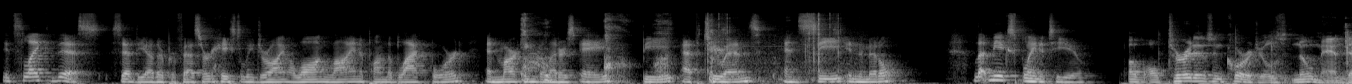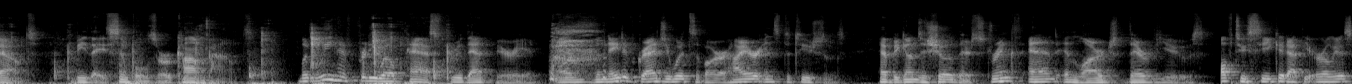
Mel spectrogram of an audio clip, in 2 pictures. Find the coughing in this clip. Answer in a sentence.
The coughing can be heard from 5.2 to 7.8 s and from 19.0 to 19.6 s.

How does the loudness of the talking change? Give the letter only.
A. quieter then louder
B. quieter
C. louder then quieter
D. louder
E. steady
E.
